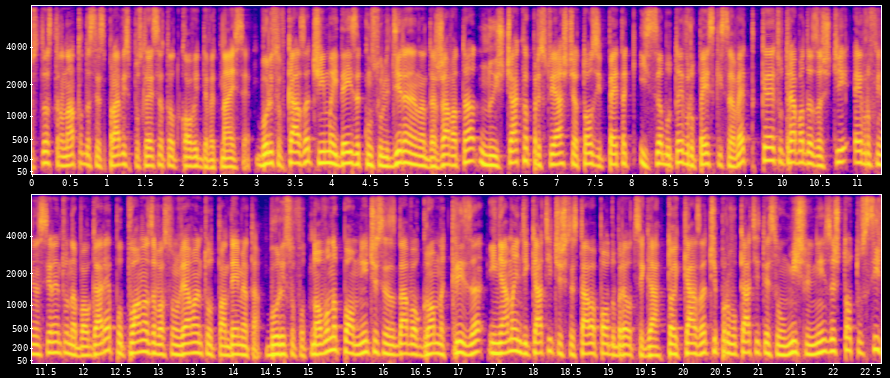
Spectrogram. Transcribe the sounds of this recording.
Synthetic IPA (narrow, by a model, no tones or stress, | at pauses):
st̪əst̪ɾɐnat̪əd̪ɐsɛspɾavisposlɛt̪st̪vʲjət̪əot̪kɔvid̪ːɛvɛt̪najsɛ̰boɾisofkazət͡ʃɛimɐid̪ɛizɐkonsolid̪iɾɐnɛnɐd̪ɐɾʒavət̪ənoist͡ʃakvəpɾɛt̪st̪ojaʃt̪ijət̪ɔzipɛt̪əkisɤbot̪əɛvɾopɛjskisɐvɛt̪kɐd̪ɛt̪ot̪ɾʲabvəd̪ɐzɐʃi̥t̪iɛvɾofinɐnsiɾɐnɛt̪onɐbɐlˠɡaɾijəpoplˠanəzɐvɐst̪ɐnovʲjavɐnɛt̪oːt̪̚pɐnd̪ɛmijət̪ə̰boɾisofot̪nɔvʊnɐpɔmnit͡ʃɛsɛzɐd̪avəoɡɾɔmnəkɾizəinʲaməind̪ikat̪siːt͡ʃɛʃt̪ɛst̪avəpɔd̪obɾɛot̪sɛɡat̪ɔjkazət͡ʃɛpɾovokat̪siːt̪ɛsəomiʃlɛnizɐʃt̪ɔt̪ofsi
